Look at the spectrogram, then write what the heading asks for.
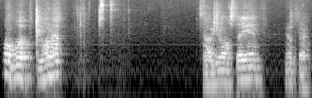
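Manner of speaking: distant voice across the room; calling to the dogs from afar; away from the mic. Real, not acted.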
